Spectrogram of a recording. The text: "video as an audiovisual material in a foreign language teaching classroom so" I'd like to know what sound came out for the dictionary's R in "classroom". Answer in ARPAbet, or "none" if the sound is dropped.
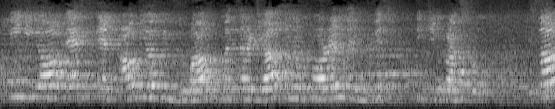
none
